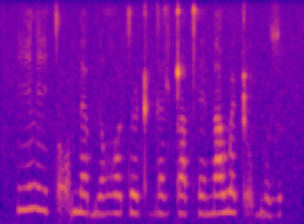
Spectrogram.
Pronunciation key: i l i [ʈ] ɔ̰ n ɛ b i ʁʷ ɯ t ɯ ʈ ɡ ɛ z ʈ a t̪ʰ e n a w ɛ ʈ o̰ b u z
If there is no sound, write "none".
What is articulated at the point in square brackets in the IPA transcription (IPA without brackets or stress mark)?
t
